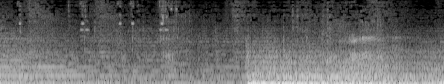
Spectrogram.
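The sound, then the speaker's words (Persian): A warning shot fired at a spacecraft during a pursuit: a sudden loud boom about halfway through, giving way to a sustained, heavy rumble. “بیا یه تیره هشدار شلیک کنیم.”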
